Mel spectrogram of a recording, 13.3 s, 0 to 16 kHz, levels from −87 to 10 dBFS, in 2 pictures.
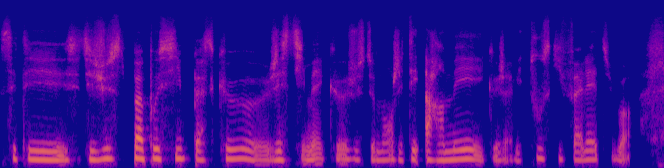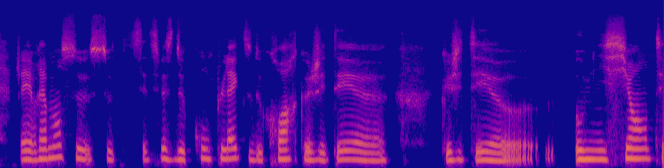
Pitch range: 185-220 Hz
